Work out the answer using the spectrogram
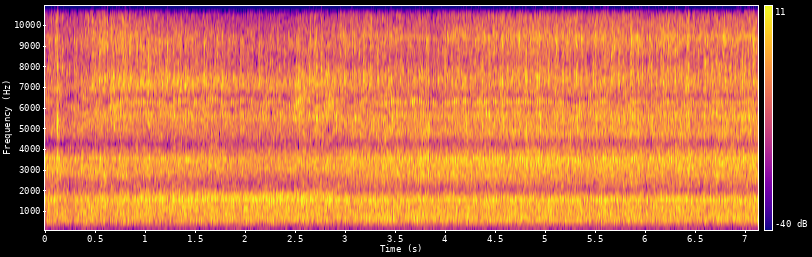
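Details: Chevrolet Corvette C7 Z06 V8 idling with an unusual rapid light tapping/knocking, steady through the clip, like a loose marble rattling inside the motor; internal tap, cause unknown.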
